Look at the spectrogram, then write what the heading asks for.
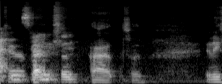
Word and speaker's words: Pattinson: Pattinson.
